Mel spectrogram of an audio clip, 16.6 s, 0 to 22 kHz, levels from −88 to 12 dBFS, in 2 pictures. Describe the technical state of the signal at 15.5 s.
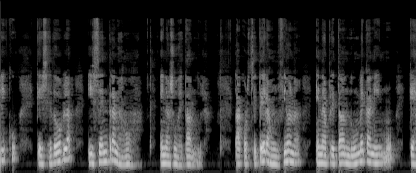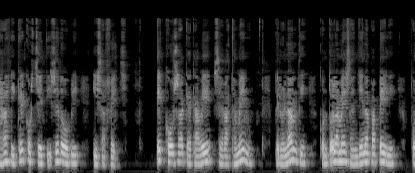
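At 15.5 s the speech still carries the HE-AAC compression that runs through the whole clip: the treble is likely rebuilt by spectral band replication at a rate that fits around 20 kbps, so s sounds come out gritty and lispy, and nothing sounds above 14.9 kHz.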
